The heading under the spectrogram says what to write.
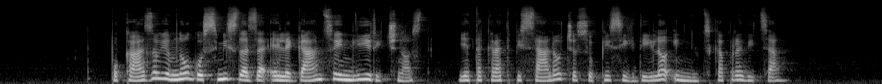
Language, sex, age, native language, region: Slovenian, female, 50-59, Slovenian, Central Slovenia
